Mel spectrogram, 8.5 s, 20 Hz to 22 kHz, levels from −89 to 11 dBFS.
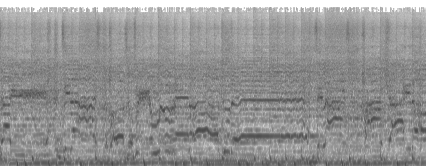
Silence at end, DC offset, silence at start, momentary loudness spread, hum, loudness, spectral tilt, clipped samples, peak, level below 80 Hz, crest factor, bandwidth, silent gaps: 0 s; under 0.1%; 0 s; 1 LU; none; -18 LUFS; -2 dB/octave; under 0.1%; -4 dBFS; -34 dBFS; 16 dB; 19 kHz; none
